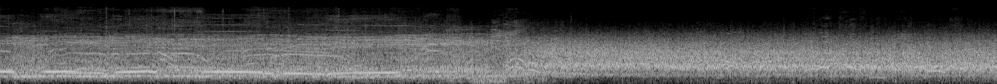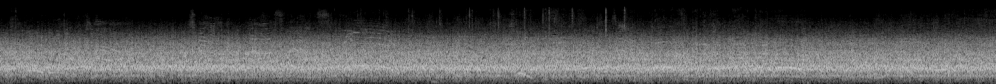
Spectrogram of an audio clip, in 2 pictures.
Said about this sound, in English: And this is Kevin Phillips' extra time penalty. And there's quite a few of these videos chosen out there available. This is a video from the Watford end of Kevin Phillips scoring and the roar from the Palace fans as a result.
